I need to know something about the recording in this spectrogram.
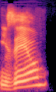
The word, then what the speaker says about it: Iseo: I think like in English pronunciation is off the table. Iseo.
